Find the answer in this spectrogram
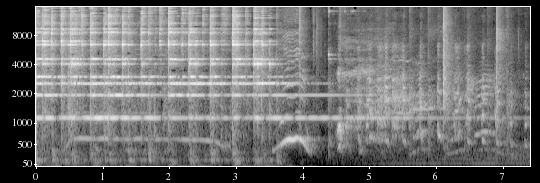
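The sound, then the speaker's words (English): A handheld bell rings loud with rapid repeated strikes and a sustained bright tone, then the bell breaks, cutting off into scattered metallic clinking and rattling. “I broke the bell.”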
